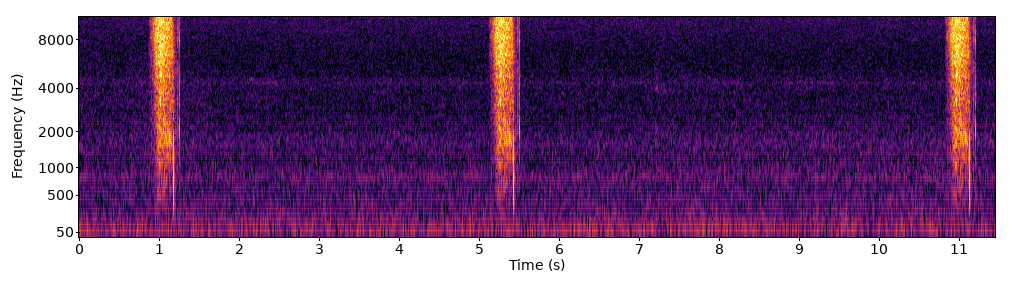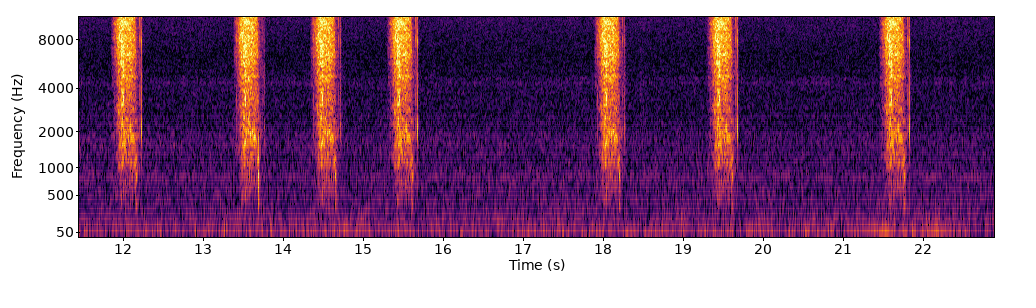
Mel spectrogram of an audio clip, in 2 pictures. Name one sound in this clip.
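Soft whooshing clicks sound now and then as game pieces slide into place.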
